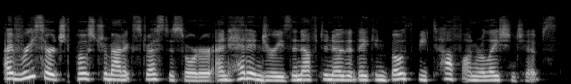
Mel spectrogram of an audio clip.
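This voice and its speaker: A woman's voice: medium pitch, a little fast, a little mellow, dry recording, close to an everyday voice. A woman narrator voicing a worried, earnest young woman waiting for her fiancé to come home.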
